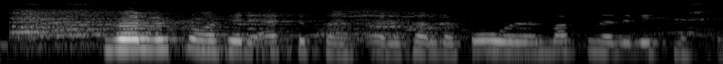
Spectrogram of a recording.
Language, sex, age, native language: Icelandic, female, 30-39, Icelandic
